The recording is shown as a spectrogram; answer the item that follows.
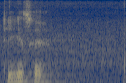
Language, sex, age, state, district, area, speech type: Assamese, male, 18-30, Assam, Nagaon, rural, spontaneous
